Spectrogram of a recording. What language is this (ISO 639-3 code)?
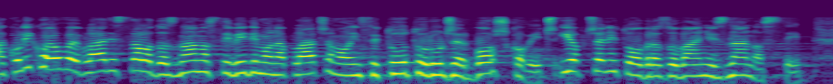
hrv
